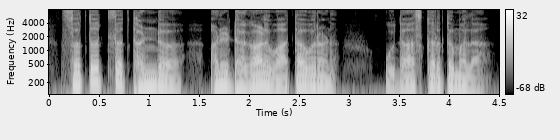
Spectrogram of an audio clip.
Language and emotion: Marathi, sad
